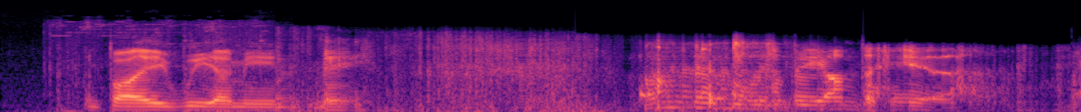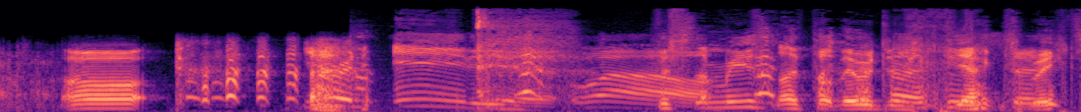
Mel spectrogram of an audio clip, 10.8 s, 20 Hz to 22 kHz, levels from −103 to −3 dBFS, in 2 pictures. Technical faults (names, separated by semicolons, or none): call bitrate drop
